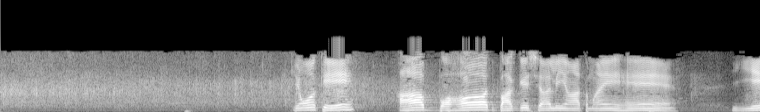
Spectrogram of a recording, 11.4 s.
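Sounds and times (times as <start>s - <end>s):
audience applause at a spiritual gathering: 0.0s - 6.6s
speech: 4.4s - 5.4s, 6.0s - 10.2s, 11.0s - 11.3s.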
